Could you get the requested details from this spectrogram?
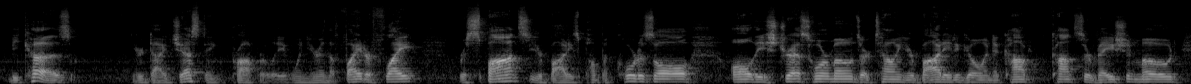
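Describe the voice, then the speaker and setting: A man teaching a wellness class informally, explaining in short phrases with halting pauses. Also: lowish voice, bright, forceful tone, slight background noise. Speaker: breathing and stress-relief class instructor.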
